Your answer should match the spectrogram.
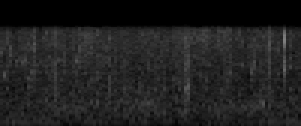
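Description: Steady, faint background hiss with two light clicks, one just past a second in and one near the end.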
